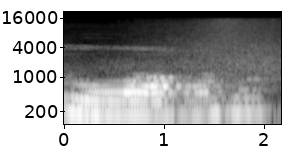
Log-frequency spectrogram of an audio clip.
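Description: A man's voice chanting a long, drawn-out takbir, "Allahu akbar", held on an almost steady pitch for about two seconds. It is the imam's call for the congregation to go down into prostration.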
